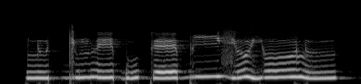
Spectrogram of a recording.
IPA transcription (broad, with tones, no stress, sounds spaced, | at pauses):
l ɯ˦˥ tʲ dʲ u˦˥ m ð e˦˥ ɓ u˧˥˧ k ɛː˦˥ b iː˦˥ zʲ ɤ˧˥˧ j ɤː˦˥ l ɯ˦˥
